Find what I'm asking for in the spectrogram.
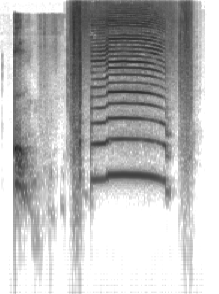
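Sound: dog barking and whimpering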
